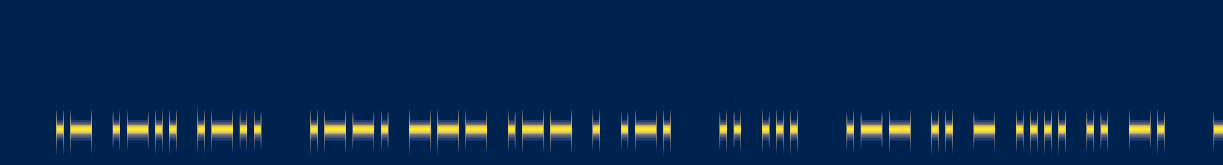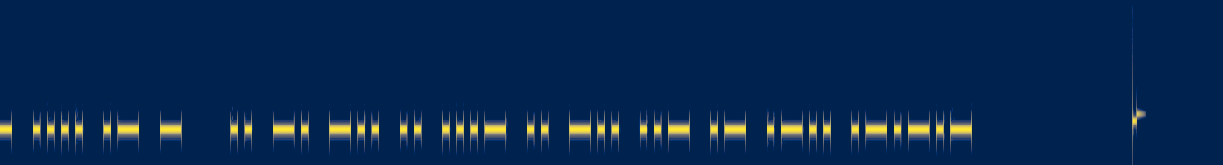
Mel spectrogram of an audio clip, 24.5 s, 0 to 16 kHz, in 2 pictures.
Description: Morse code, heard as a keyed tone, about 17 wpm, 700 Hz. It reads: ALL POWER IS WITHIN THAT INDIVIDUAL.
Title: Sentences from Top 1000 Words - Review Part 4 - 17wpm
